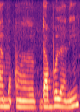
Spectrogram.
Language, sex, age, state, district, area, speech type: Telugu, female, 30-45, Telangana, Medchal, urban, spontaneous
